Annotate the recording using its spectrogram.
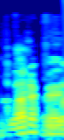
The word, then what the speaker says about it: Glória Pérez: A Glória Pérez, cara, eu tô falando certo? Glória Pérez. – Glória Pérez é.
